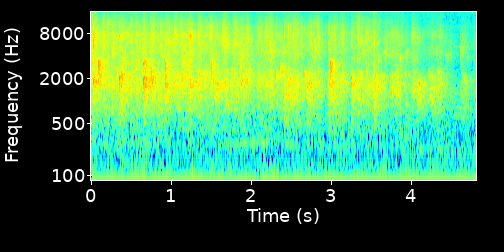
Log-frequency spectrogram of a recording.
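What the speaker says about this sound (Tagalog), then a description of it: "isa pa nga hong malakas na palakpak para sa Panginoon" A church congregation claps together in praise of the Lord during a worship service, a sustained, dense wash of applause that stays steady and moderately loud before tapering slightly.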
